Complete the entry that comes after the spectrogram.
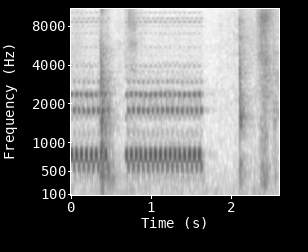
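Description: A telephone rings on a Korean TV call-in show as the next caller is put through, with one short burst and then a longer trilling ring, loud and close, followed by faint clicks and handling noise.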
